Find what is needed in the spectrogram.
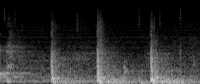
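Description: Background music with a steady beat, about two drum hits a second.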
